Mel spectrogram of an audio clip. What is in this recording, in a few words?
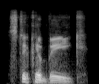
"stickybeak", British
